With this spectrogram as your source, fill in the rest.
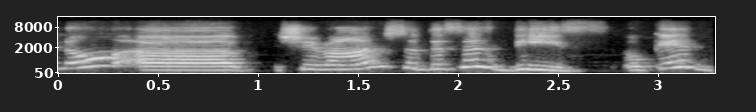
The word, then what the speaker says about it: dix: And you know, Shivan, so this is these. Okay, these set, not dix. So although you see D-I-X, but how you are going to pronounce it? These.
